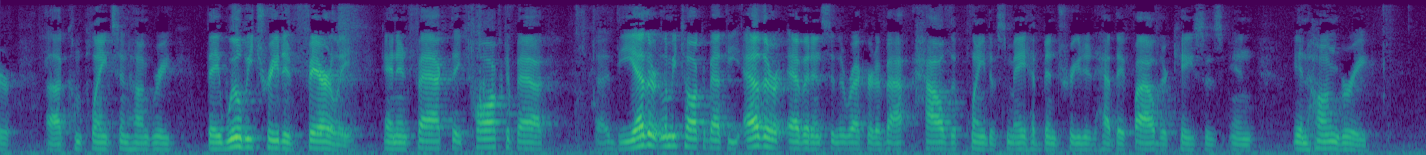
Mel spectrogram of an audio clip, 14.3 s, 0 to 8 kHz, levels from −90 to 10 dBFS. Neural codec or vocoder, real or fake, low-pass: none; real; 7.2 kHz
